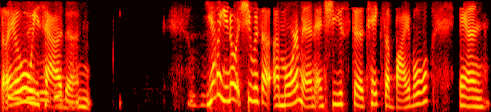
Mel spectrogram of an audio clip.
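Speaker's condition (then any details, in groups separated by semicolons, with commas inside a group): No condition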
